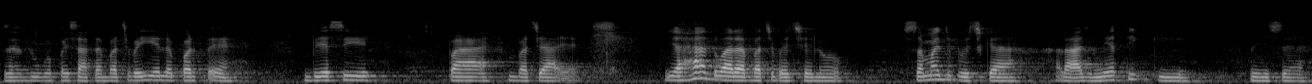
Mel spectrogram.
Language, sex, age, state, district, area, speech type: Maithili, female, 60+, Bihar, Madhepura, rural, spontaneous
